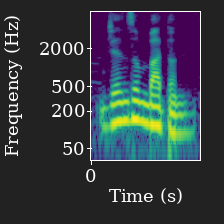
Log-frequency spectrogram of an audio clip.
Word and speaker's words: Jenson Button: Jenson Button.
